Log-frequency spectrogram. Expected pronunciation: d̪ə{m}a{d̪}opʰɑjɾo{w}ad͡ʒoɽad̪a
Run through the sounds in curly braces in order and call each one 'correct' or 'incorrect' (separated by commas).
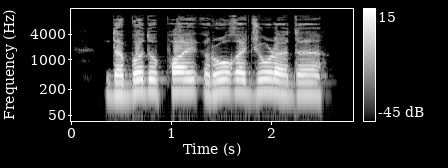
incorrect, correct, incorrect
